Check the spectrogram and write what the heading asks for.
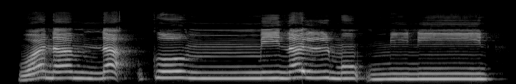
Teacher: ہم پچھلے میم کو اگلے میم میں مدغم کریں گے اور ہم یہاں غنہ بھی کریں گے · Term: ادغام شفیع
